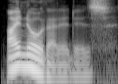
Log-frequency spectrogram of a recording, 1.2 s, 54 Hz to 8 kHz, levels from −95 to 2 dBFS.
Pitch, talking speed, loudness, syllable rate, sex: 110 Hz, 250 wpm, -18 LUFS, 5.1 syllables/s, male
